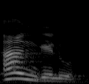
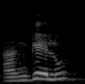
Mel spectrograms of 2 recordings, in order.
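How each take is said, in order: First: The stress falls early, on the first syllable. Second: The stress is shifted later in the word. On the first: The speaker calls it wrong. "No puede ser ángelu" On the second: The speaker calls it right. "el acento se corre"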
